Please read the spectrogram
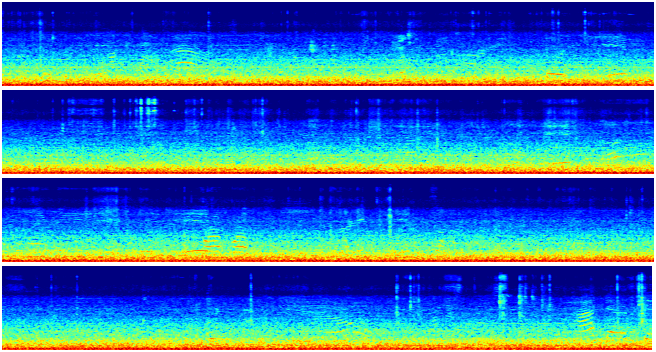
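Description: Loud, steady low drone of an airliner cabin in flight: engine and airflow noise that holds unchanged throughout, with faint voices in the background.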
